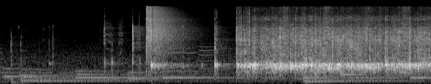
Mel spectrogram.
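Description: Coffee beans crunching in a Comandante C40 hand grinder as it is cranked: a loud, steady, gritty grinding that starts abruptly about halfway through, after a short rattle. Background music plays throughout.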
